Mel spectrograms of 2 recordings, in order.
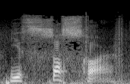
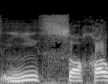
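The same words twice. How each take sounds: First: Two s sounds are pronounced. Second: Only one s sound is pronounced. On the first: "they pronounce both sins" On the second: "We only pronounce the first sin"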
